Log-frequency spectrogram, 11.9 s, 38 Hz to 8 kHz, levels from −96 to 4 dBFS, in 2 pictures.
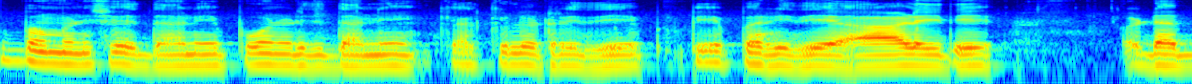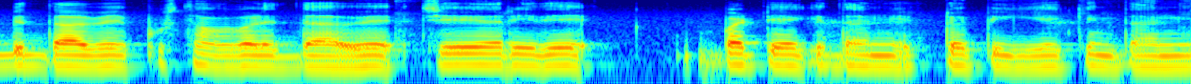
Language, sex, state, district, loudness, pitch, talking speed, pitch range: Kannada, male, Karnataka, Raichur, -26 LUFS, 125 Hz, 100 wpm, 120-130 Hz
